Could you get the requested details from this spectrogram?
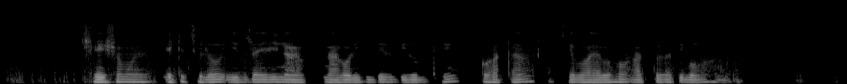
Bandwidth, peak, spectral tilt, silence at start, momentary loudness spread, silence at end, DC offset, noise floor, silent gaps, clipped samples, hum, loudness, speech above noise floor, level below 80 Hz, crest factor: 7 kHz; -20 dBFS; -7.5 dB/octave; 0.1 s; 10 LU; 1.05 s; under 0.1%; -65 dBFS; 0.49-0.53 s, 4.73-4.81 s; under 0.1%; none; -39 LUFS; 27 dB; -68 dBFS; 20 dB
